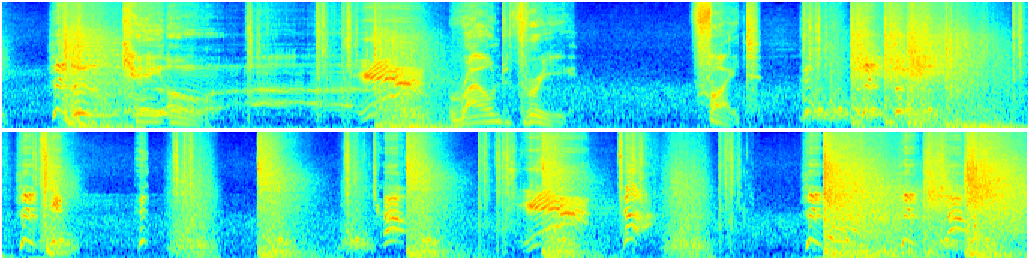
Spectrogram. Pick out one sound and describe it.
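Punches and kicks land with heavy thuds and cracks.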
